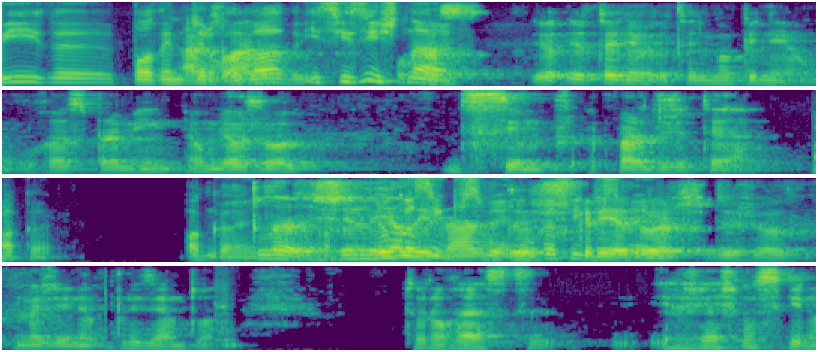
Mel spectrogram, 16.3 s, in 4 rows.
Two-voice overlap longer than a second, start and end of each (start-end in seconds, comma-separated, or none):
9.7-11.5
